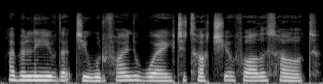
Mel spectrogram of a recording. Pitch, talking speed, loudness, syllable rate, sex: 180 Hz, 240 wpm, -16 LUFS, 5.3 syllables/s, female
